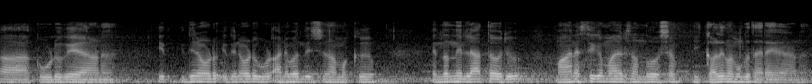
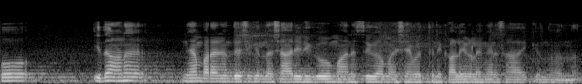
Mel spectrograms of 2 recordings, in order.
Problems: background sounds at intervals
